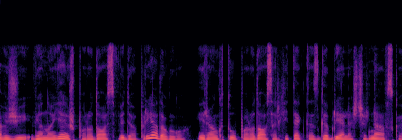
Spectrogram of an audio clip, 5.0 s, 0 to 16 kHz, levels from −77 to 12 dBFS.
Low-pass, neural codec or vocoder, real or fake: 10.8 kHz; none; real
